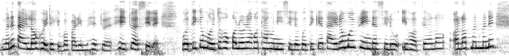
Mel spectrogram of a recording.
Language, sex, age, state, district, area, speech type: Assamese, female, 18-30, Assam, Nalbari, rural, spontaneous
